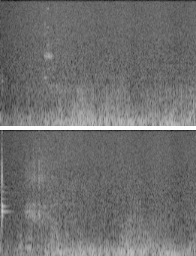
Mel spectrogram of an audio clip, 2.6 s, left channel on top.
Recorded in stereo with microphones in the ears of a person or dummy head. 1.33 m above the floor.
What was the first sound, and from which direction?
Only background noise.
